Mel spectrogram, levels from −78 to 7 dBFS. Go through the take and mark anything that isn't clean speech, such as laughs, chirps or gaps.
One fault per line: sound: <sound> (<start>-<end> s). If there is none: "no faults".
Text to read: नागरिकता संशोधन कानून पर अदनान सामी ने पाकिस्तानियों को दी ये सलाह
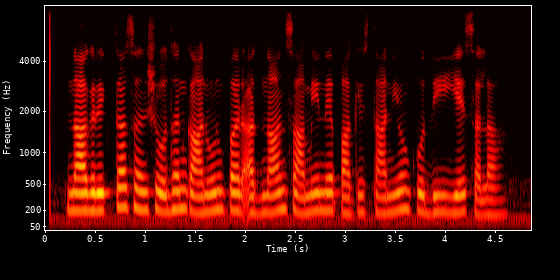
no faults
